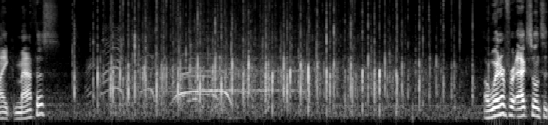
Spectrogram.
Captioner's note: applause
